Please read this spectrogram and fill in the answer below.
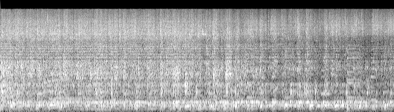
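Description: Stainless-steel food processor running, its blade grinding pieces of dry bread into breadcrumbs: a loud, steady whirring and rattling hiss that starts abruptly and runs on evenly.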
